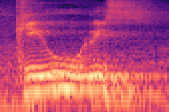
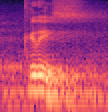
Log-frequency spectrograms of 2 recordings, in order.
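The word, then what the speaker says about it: QRIS: Curis. Cara bacanya keris.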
